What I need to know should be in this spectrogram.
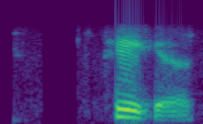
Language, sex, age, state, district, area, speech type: Urdu, male, 18-30, Delhi, Central Delhi, urban, conversation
